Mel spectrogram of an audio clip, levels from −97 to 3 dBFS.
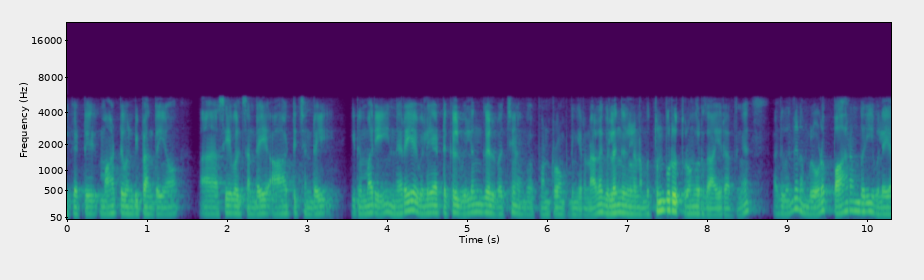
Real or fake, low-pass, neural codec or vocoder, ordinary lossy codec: real; 5.4 kHz; none; none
